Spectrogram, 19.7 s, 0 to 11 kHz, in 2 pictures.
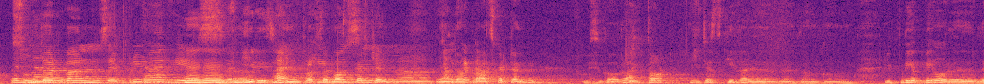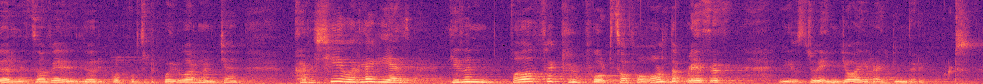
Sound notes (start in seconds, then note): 8.0 in Tamil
